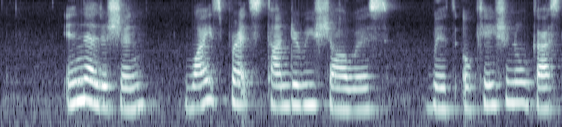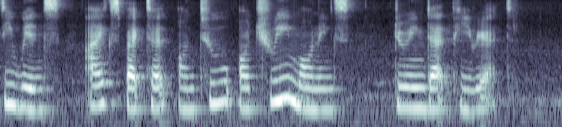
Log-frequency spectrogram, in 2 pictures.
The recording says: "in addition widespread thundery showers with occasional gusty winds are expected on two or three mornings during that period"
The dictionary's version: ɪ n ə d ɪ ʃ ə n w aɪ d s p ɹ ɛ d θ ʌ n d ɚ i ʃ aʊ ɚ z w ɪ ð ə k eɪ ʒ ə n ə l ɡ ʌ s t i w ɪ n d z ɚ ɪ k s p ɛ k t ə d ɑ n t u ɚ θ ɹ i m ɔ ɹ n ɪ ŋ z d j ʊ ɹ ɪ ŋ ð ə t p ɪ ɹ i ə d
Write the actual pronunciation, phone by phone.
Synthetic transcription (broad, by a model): ɪ n ə d ɪ ʃ ə n w aɪ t s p ɹ ɛ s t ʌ n d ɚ i ʃ aʊ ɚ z w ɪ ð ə k eɪ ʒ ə n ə l ɡ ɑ s t i w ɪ n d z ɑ ɪ k s p ɛ k t ə d ɑ n t u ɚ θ ɹ i m ɔ n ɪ ŋ s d j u ɹ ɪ ŋ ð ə t p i ɹ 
